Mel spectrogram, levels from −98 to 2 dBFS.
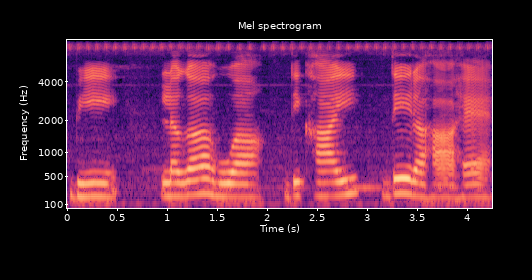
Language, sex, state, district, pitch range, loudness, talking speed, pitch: Hindi, male, Haryana, Charkhi Dadri, 190-215 Hz, -16 LUFS, 100 wpm, 195 Hz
